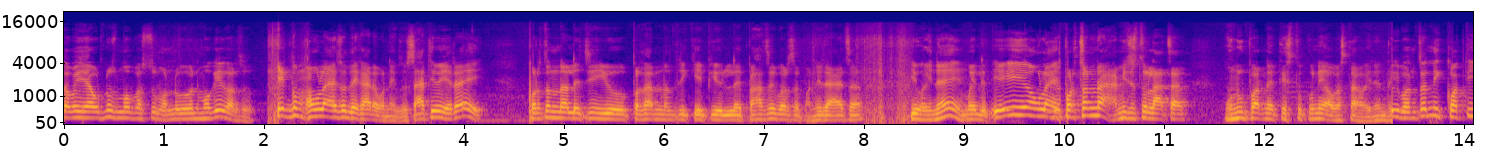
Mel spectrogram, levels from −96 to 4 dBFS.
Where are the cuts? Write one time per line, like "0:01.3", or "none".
0:01.9
0:10.0
0:13.3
